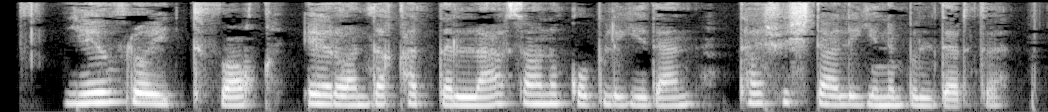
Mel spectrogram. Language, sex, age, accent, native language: Uzbek, female, 18-24, Toshkent shahri, Uzbek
